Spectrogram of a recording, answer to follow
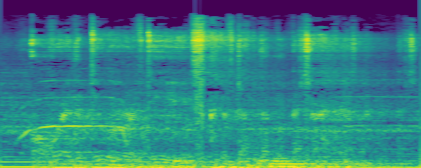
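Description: Loud arena concert intro music with a deep, sustained bass, and a crowd cheering and screaming over it. A rising whistle-like tone comes in about a third of a second in and holds for about a second.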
